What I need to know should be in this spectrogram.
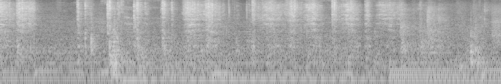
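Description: A whisk scrapes and clicks against a metal pot.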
